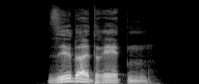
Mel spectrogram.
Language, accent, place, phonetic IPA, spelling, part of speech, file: German, Germany, Berlin, [ˈzɪlbɐˌdʁɛːtn̩], Silberdrähten, noun, De-Silberdrähten.ogg
- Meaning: dative plural of Silberdraht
